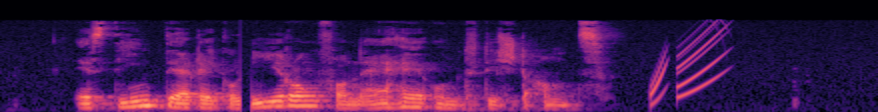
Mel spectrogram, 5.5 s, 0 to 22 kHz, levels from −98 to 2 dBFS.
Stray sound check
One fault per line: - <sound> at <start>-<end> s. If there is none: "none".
- dropout at 1.5-1.6 s
- chirp at 4.1-4.6 s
